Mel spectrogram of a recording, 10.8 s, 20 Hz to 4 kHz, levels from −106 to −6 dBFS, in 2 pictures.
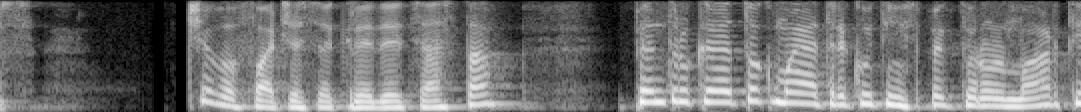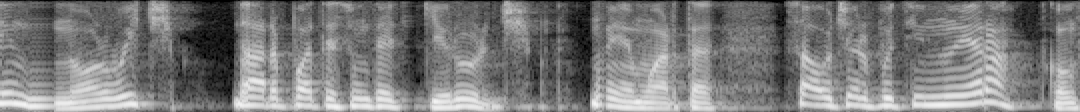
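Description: At 1.72 s, just after "vă face să", about 20 ms of packets arrived too late for the decoder. This is short concealed packet loss: the receiver extended the preceding sound to cover the hole, leaving a brief smear before the real audio blends back in.

From 5.56 to 5.70 s a burst of packet loss took out about 120 ms. The receiver kept continuing the last sound and let it fade across the gap, so a held, dimming buzz or hiss replaces that stretch and the audio resumes further on.

The same short concealed packet loss returns at 7.44 s, after "dar poate", this time covering about 40 ms, so the smear is longer. It recurs at 8.40 s, roughly 40 ms, right before "e moartă". These patches all sit inside a call-codec band that stops at 4 kHz, which fits G.711 mu-law at 64 kbps.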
